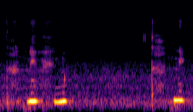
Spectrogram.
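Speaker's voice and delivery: faint and high; asking weakly for water; weak whispered plea; weak request for water. Acted.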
